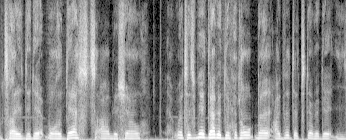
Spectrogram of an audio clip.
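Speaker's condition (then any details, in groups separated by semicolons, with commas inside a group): Non-progressive muscular dystrophy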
